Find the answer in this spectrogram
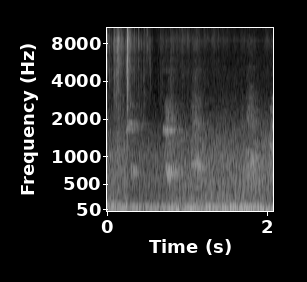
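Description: A few short, faint animal calls in quick succession, over a steady low hum, with a sharp click just after the start.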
